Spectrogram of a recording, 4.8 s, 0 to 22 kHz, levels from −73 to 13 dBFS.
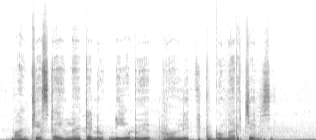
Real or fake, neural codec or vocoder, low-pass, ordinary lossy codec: fake; codec, 44.1 kHz, 1.7 kbps, Pupu-Codec; none; none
